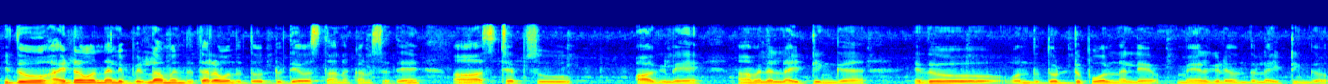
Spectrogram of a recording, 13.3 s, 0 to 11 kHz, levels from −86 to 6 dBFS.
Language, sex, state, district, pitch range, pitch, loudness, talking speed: Kannada, male, Karnataka, Bellary, 95-100 Hz, 95 Hz, -20 LUFS, 105 wpm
